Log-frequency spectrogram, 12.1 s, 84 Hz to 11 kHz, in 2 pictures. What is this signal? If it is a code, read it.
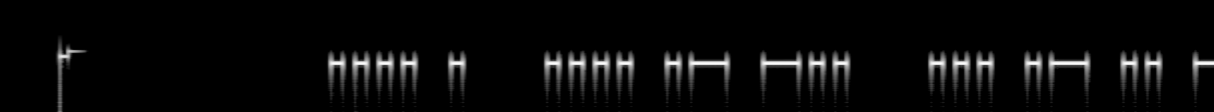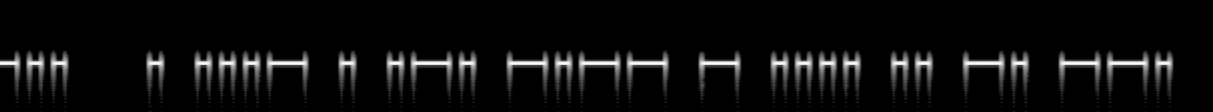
Morse code, heard as a keyed tone, about 21 wpm, 700 Hz. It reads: HE HAD SAID EVERYTHING
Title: Sentences from Top 1600 Words 20wpm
